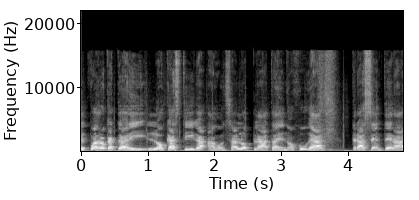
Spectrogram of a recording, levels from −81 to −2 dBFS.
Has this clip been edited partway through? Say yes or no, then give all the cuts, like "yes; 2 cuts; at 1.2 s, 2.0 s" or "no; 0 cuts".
no; 0 cuts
